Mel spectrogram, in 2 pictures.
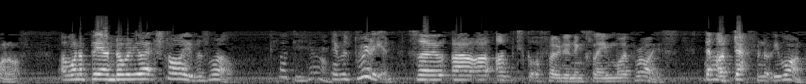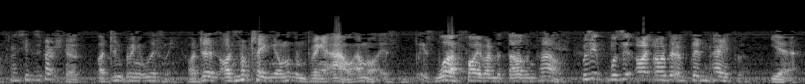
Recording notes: The recording quality is mostly pretty bad, due to an incoming phone call for most the show. Live from the Plymouth 'studios'.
